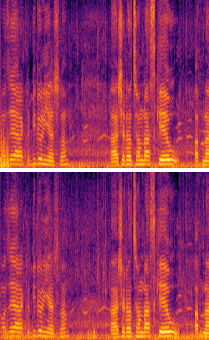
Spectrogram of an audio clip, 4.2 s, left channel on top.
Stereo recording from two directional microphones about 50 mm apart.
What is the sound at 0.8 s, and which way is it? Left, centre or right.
Speech, left.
